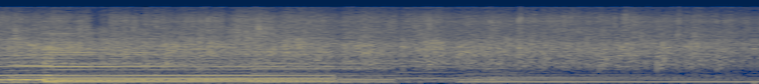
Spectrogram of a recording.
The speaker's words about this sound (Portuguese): Aleluia. Dê um aplauso a Jesus aí.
